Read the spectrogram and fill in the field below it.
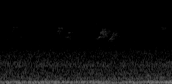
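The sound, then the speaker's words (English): Faint birds, many of them, chirp now and then over a steady low rumble of background noise, with several brief high calls scattered through the short outdoor moment, on a hot, dry June day of about 97 degrees. “A lot of birds right now.”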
